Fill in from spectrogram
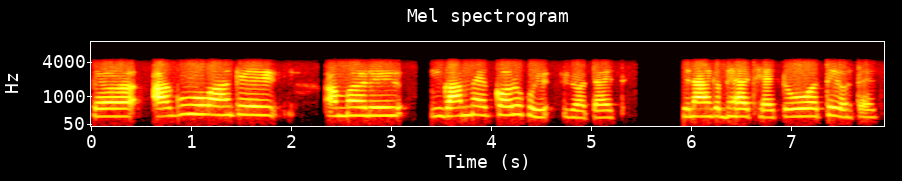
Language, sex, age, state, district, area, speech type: Maithili, female, 18-30, Bihar, Madhubani, urban, conversation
